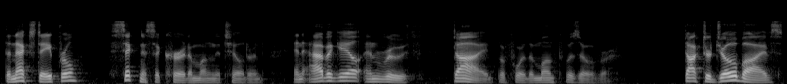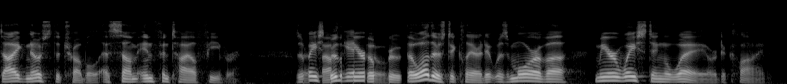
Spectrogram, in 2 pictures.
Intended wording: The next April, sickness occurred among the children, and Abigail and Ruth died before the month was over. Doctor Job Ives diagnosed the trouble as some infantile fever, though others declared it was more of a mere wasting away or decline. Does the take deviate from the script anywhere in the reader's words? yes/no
yes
